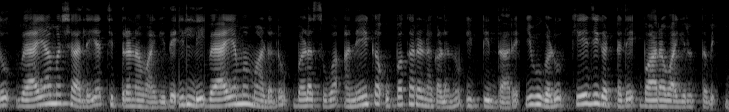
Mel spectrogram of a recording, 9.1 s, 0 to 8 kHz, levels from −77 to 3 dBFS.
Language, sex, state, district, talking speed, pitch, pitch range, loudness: Kannada, female, Karnataka, Shimoga, 100 wpm, 175 Hz, 165-205 Hz, -26 LUFS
